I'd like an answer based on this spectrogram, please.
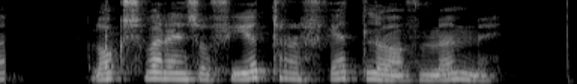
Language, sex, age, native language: Icelandic, male, 11, Icelandic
